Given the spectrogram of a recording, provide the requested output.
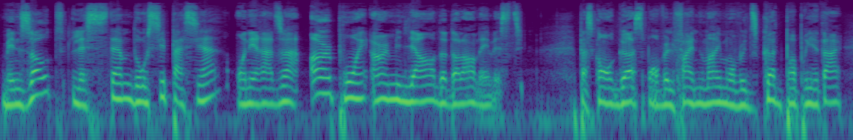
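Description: A middle-aged man with a Quebec French accent talks in a lively, explanatory way, acting out his clients in quick quotes. His voice sits fairly high and sounds close and dry, with no room around it. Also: dry recording. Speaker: IT consultant guest. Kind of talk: radio talk interview.

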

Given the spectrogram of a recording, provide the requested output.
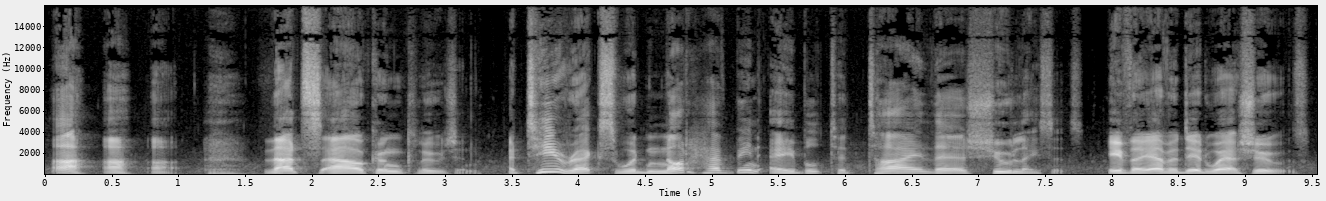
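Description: A man's voice: medium pitch, sing-song, slow pace, pushed and bright, dry recording, exaggerated voice. An actor playing a jolly, eccentric male science professor in a children's educational show, with theatrical, exclaiming delivery. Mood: jolly, instructive. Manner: exclaiming, theatrical, with a signature "ah, ah, ah" laugh.

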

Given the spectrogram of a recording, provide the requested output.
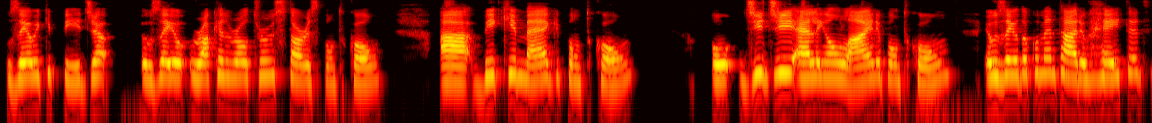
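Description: A woman's voice: on the high side, fairly bright tone. A woman with a Brazilian Portuguese accent co-hosting a podcast, telling a story animatedly, laughing and tripping over her words. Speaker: podcast co-host. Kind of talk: casual storytelling chat.

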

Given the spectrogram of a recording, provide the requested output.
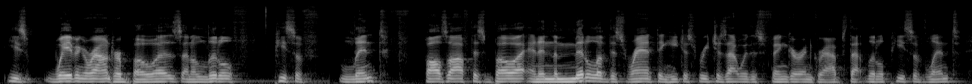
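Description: A man's voice: medium pitch, flat delivery, moderate pace. A man hosting a casual film discussion, talking with enthusiasm and restarting often as he searches for words. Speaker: podcast host.

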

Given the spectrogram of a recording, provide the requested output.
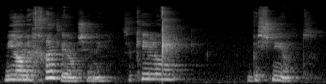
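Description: A woman's voice: medium pitch, creaky, background noise. A woman in her forties in an interview, recounting her marriage with emotional, repetitive intensity. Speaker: guest. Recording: roomy echo.

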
